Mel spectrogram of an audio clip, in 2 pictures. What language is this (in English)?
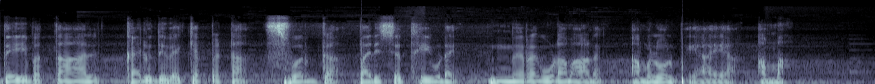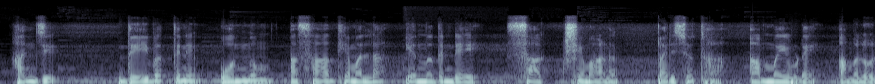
Malayalam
